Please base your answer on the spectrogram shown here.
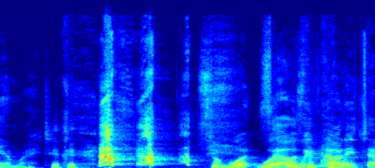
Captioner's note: laughs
